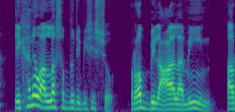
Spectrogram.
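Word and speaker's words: الله: আলিফ এর পর লাম আসলে তার উপর তাশদিদ দেয়া হলে উচ্চারণ হবে আল্লাহ হালকা উচ্চারণে। কিন্তু আল্লাহ যখন বলি এর উচ্চারণ কেমন হয়? আল্লাহ আমরা ভারী উচ্চারণ করি।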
